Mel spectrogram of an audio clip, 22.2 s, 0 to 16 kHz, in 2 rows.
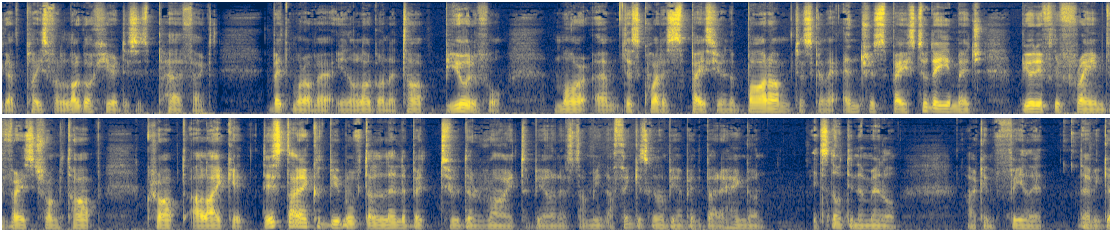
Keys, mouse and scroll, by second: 6.0 middle click, 6.5 middle click, 16.5 click, 18.8 click, 19.0 shift+g, 21.5 shift+click.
